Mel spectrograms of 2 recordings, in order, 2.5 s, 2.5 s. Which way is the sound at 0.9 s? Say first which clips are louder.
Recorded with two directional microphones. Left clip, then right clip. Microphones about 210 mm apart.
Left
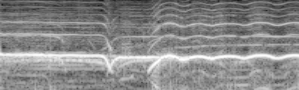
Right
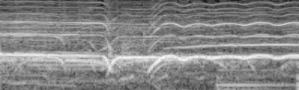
Left 4 dB; 40° left (ahead or behind).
